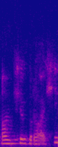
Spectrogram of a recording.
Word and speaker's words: амфібрахій: з наголосом на першому у слові амфібрахій наголос всередині слова ви бачите це підкреслено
